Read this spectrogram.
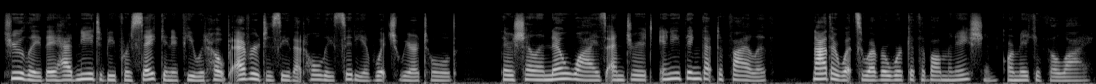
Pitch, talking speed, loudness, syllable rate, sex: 210 Hz, 220 wpm, -22 LUFS, 6.3 syllables/s, female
